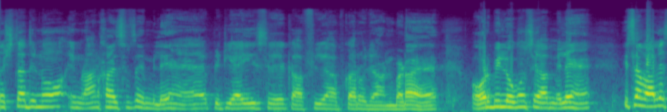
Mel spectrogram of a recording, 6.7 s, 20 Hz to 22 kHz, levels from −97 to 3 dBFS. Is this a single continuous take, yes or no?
yes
